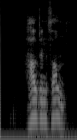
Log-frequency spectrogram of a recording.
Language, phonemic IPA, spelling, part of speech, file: Dutch, /ˈhɑudə(n) vɑn/, houden van, verb, Nl-houden van.ogg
